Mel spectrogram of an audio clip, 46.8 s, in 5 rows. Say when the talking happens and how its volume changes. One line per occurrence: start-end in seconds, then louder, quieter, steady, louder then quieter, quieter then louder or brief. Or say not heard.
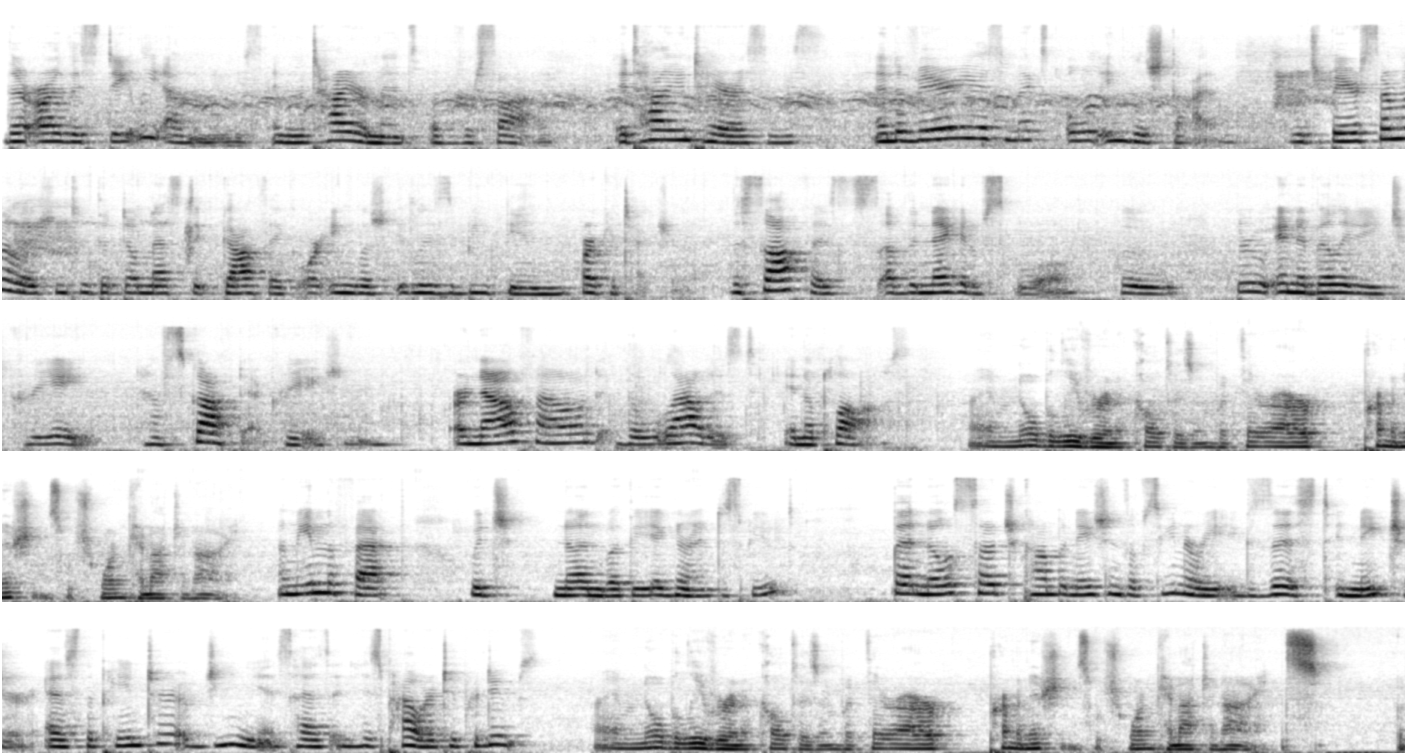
0.0-33.2 steady
34.0-46.7 steady.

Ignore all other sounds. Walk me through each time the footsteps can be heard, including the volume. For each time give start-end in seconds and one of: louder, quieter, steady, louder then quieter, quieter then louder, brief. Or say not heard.
not heard.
